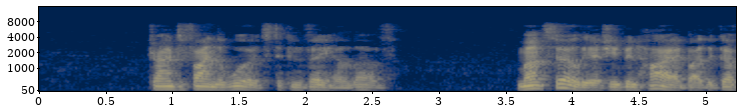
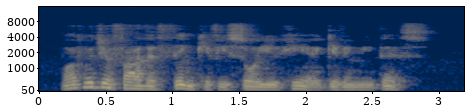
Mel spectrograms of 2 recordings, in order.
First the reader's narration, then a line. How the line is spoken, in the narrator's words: she asked dreamily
